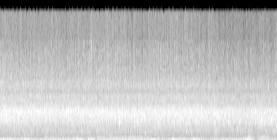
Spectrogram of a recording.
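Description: Beef sizzles in butter in a frying pan for Filipino bistek, a loud, constant crackling hiss close by with no voices.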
